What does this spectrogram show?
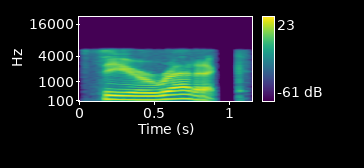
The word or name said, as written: theoretic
